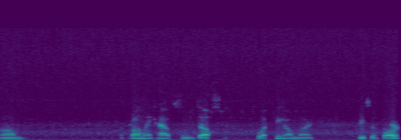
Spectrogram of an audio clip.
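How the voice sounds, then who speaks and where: A man's medium-pitched, flat, monotone delivery at a moderate pace, with long, frequent pauses and big swings in loudness. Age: 50s. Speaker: outdoor survival vlogger. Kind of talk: casual vlog talk. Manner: halting, with many fillers.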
